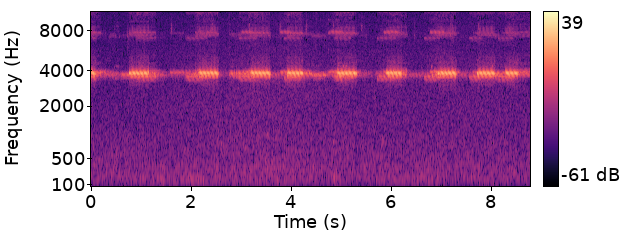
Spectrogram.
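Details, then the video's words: Night crickets sing in bright, high trilled pulses of about half a second. They repeat around once a second, with softer overlapping chirps between them, over a quiet hissing background. "Cricket chirping sound"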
